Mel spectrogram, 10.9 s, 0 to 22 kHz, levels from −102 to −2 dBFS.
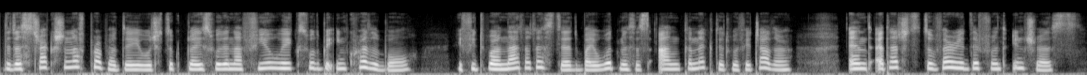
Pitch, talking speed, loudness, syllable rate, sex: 245 Hz, 170 wpm, -19 LUFS, 5.8 syllables/s, female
